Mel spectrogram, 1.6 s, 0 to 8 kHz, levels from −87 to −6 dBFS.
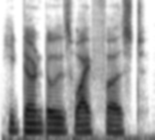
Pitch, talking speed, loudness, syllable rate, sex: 115 Hz, 230 wpm, -16 LUFS, 5.0 syllables/s, male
